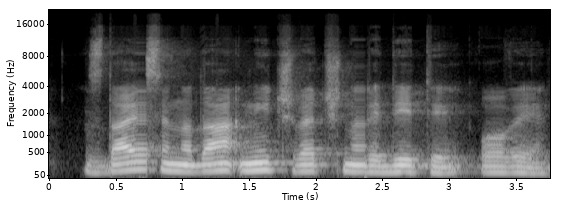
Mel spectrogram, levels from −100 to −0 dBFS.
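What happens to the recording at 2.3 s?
A burst of packet loss hits from 2.31 to 2.39 s: about 57 ms is concealed by extending the last sound as a fading buzz or hiss, then speech resumes with roughly 60 ms skipped. The waveform shows a decaying tail, and the spectrogram shows smeared, repeated harmonics before a hard jump.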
